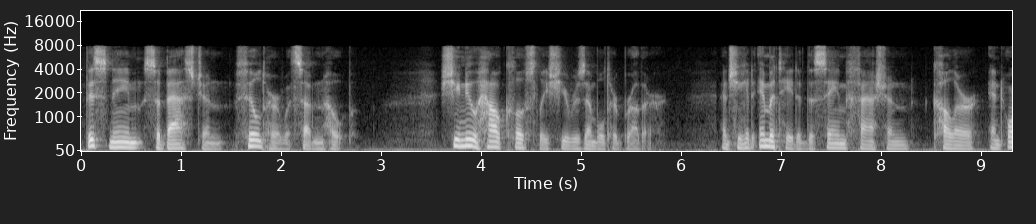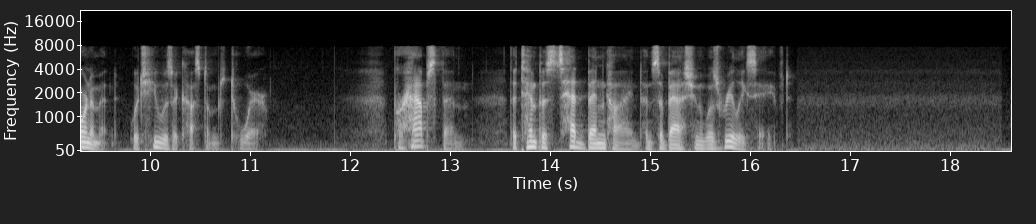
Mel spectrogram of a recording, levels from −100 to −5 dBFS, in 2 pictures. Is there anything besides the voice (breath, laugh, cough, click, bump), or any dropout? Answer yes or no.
no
